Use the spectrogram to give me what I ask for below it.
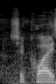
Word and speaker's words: Shaquay: So the reason I know about the pronunciation is because the Rabbitohs put out an audio tape of the boys saying their names, and it is Shaquay Mitchell and Blake Taff, like I said.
